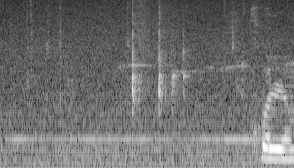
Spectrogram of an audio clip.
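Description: An egg cracks against the rim of a bowl.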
